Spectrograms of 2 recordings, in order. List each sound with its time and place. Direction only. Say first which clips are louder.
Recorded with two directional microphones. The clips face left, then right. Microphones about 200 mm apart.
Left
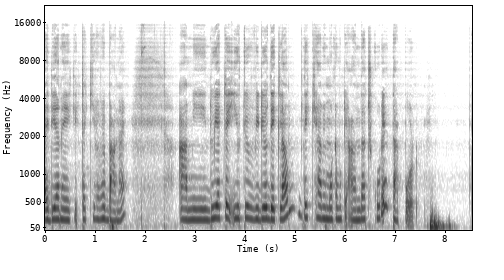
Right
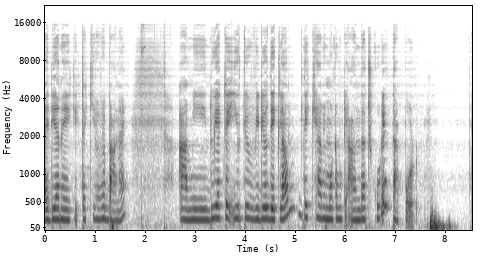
0.0 s a woman's voice: left 4 dB; 40° left (ahead or behind)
